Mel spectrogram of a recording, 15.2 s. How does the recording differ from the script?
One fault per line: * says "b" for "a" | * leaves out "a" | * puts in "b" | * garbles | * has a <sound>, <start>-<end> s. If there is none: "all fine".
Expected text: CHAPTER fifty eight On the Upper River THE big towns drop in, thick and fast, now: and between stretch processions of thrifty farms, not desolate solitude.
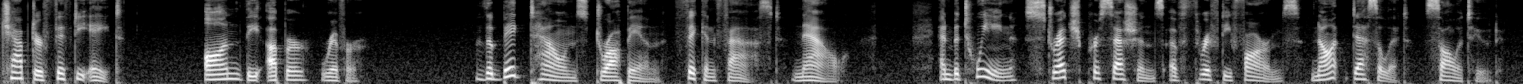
all fine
